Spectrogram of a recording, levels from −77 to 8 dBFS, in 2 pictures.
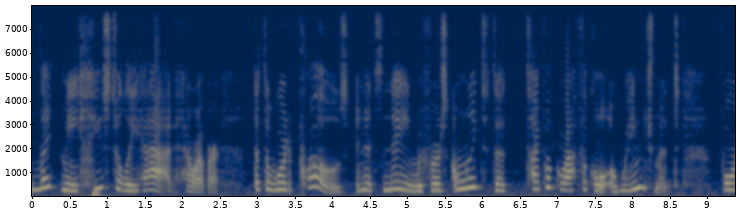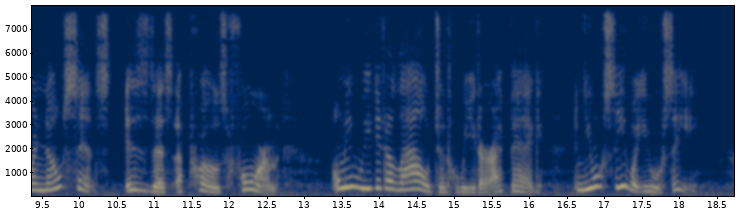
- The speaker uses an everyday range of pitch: No, wide, 6.1 semitones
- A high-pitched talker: Yes, very high, 280 Hz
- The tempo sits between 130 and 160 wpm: Yes, average, 140 wpm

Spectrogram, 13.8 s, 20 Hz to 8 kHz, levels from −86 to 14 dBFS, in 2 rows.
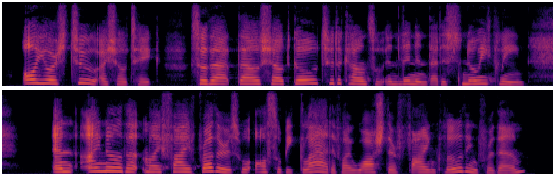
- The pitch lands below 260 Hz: No, very high, 275 Hz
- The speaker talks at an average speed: Yes, average, 170 wpm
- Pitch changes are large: No, average, 3.9 semitones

